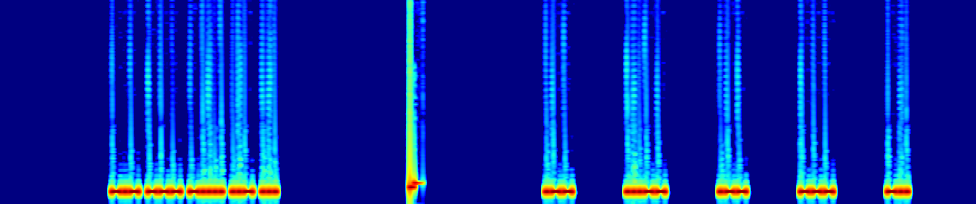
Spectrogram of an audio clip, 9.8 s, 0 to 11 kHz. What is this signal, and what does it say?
Morse code, heard as a keyed tone, about 40 wpm, spaced as for 20 wpm, 700 Hz. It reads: KO6US W3WOD
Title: USA Call Signs - 5 Characters - 6x Character Spacing - 40wpm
